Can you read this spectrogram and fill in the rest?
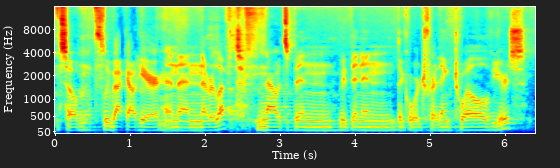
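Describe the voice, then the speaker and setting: A man's voice: low-pitched, monotone, measured pace, slight background noise. A man from Slovenia who owns a bakery, telling his life story in a casual interview, rambling with fillers and self-corrections. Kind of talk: casual oral history interview.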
